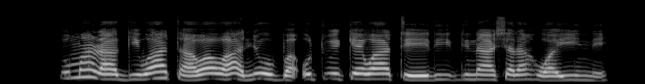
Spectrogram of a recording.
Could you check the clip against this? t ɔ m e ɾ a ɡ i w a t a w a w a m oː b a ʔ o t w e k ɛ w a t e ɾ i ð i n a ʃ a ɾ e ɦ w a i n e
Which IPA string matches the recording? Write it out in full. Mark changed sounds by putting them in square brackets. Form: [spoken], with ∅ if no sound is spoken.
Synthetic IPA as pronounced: t [o] m [a] ɾ a ɡ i w a t a w a w a [ɲ] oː b a ʔ o t w e k ɛ w a t e ɾ i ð i n a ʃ a ɾ [a] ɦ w a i n e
